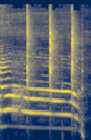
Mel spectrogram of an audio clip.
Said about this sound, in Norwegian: En applaus i bakgrunnen.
